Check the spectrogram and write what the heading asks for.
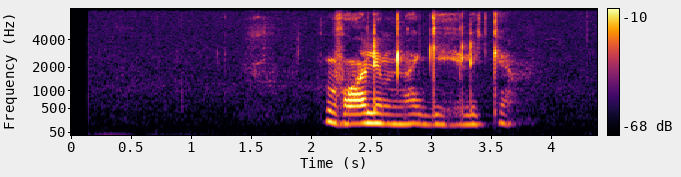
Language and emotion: Russian, sad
